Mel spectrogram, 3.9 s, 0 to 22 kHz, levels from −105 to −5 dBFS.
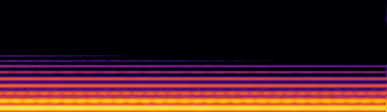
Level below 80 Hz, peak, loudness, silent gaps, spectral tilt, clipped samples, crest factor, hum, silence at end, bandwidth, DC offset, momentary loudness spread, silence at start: -62 dBFS; -8 dBFS; -17 LUFS; none; -17.5 dB/octave; under 0.1%; 8 dB; none; 0 s; 1.8 kHz; under 0.1%; 3 LU; 0 s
